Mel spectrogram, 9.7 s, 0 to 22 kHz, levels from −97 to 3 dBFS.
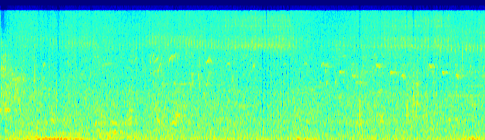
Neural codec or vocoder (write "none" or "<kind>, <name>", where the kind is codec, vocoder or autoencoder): none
